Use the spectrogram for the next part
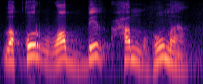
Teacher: را ساکن ما قبل با کے نیچے زیر تو را ساکن کو باریک کر کے پڑھیں گے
